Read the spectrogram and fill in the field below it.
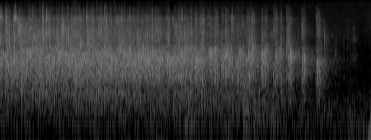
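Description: Sustained applause from a morning conference audience welcoming Brian Kennedy to the stage at a foreign policy event, a dense steady clapping that fades out toward the end.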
